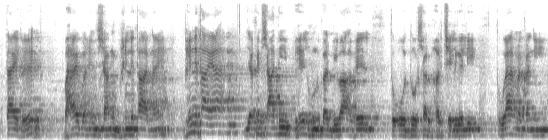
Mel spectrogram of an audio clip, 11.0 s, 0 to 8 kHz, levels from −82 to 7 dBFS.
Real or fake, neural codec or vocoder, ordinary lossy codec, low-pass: real; none; AAC, 48 kbps; 7.2 kHz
